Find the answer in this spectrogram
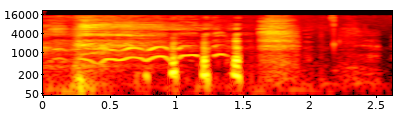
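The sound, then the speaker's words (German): Plastic cups knock together in a toast three times in quick succession, short dull taps, amid wavering giggly vocal sounds and a brief breathy noise afterward. “Wir können ja auch mal den Sound, wenn man die aneinander stößt, gerade ja. mitnehmen.”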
